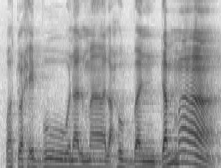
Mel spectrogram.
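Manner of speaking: slow, drawn-out Arabic chant; measured melodic recitation; Quran recitation. Acted. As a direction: intone the verse like tilawah. Quran verse recited in sermon.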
